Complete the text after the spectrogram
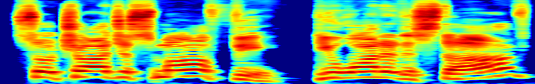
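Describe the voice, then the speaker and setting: Lively, higher-voiced brash detective's sidekick, acted by a man. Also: moderate pace, no room sound, clean studio sound. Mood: indignant. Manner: brash, wisecracking, informal. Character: brash, cheeky male detective's assistant. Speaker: actor and narrator in an audio detective drama. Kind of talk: old time radio style acting and narration.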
